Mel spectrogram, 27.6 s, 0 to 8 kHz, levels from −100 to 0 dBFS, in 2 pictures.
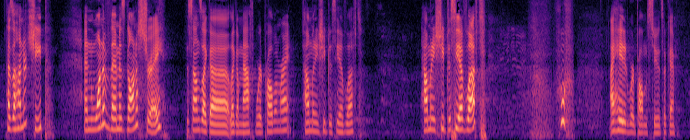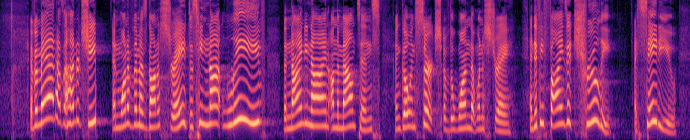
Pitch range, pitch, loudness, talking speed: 210-345 Hz, 255 Hz, -19 LUFS, 190 wpm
